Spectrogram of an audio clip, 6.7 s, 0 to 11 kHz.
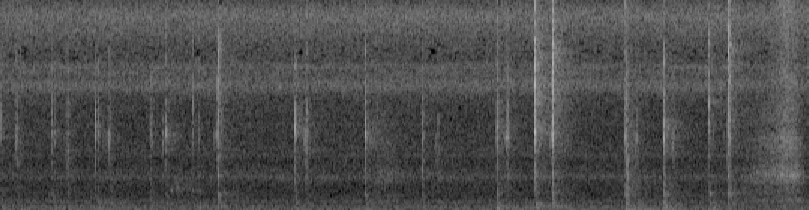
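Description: Typing a terminal command on a computer keyboard while installing software on Ubuntu 24.04, a steady run of light, close key clicks with a few sharper taps near the end, no voices.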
